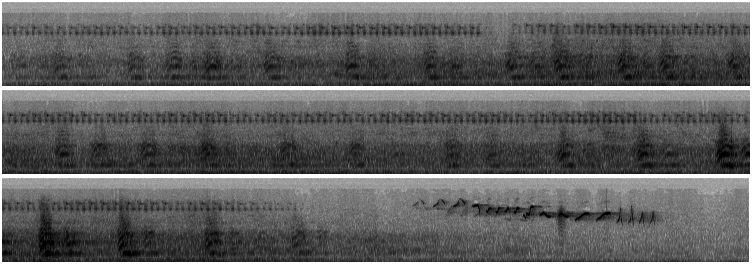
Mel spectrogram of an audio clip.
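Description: Water splashing and lapping as someone wades and swims, under a steady high-pitched insect trill. After the splashing stops, a bird gives one quick descending trill of chirps.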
